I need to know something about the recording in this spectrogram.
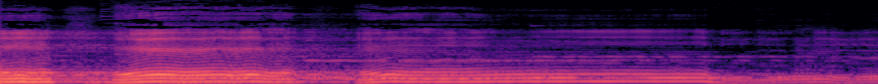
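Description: A male voice sings the last ornamented phrases of a Gujarati folk song over a harmonium. The song settles into a long held note and chord, and the sound fades away near the end as the song finishes.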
